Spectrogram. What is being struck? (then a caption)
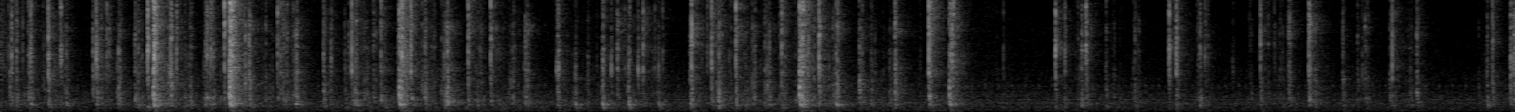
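Plastic computer keyboard. Long nails type fast with both hands on a pink, slim plastic keyboard with white keys. The result is a dense run of short, bright, clicky taps with almost no low end. The taps come thick and quick at first, then thin out into sparser strokes with brief pauses toward the end.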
